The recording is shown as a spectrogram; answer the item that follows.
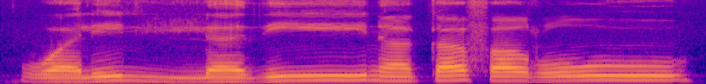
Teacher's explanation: کاف کو بھی نہیں کھینچنا، فا کو بھی نہیں کھینچنا، اور را کو ایک الف کی مقدار کھینچیں گے۔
